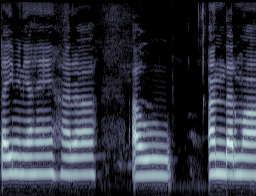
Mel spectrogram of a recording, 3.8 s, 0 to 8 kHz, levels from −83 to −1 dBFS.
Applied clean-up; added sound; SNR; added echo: none; none; none; none.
